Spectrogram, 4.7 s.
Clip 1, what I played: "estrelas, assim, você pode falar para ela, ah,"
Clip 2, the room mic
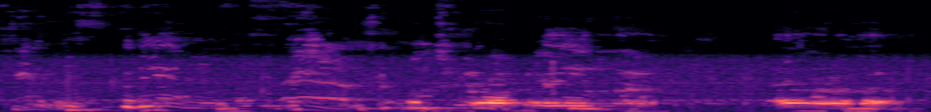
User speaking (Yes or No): No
